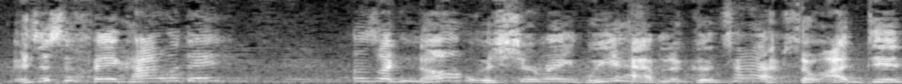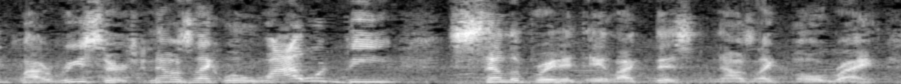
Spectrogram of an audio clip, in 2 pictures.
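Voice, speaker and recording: A man from Connecticut, a jazz musician talking in a casual festival interview with animated, preachy energy. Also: sits high, a little fast, crowd noise, poor audio. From Connecticut, United States. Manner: animated, preachy, repeats "you know what I mean".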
